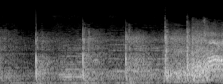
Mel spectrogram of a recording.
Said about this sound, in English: And then the hyper-stylized heel-clicking manner of British officer step. It's really great.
